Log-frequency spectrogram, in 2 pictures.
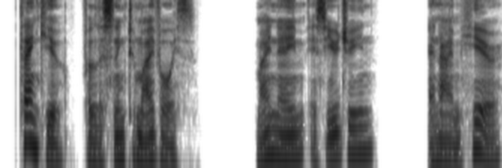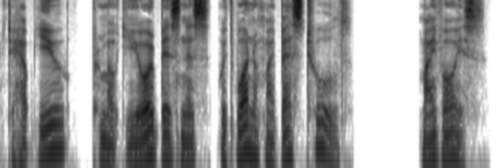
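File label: male voice, English accent, Chinese; voice demos; GoLocalise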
